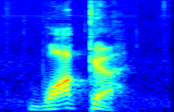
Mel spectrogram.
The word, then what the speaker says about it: Wacha: Waka.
